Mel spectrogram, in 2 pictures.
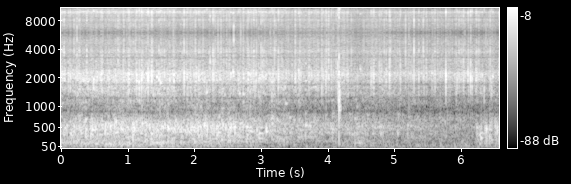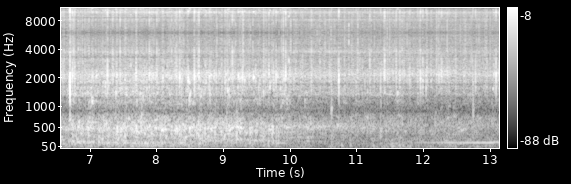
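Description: Air bubbles from a diver's breathing gurgle and rumble underwater in bursts close by.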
